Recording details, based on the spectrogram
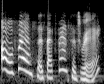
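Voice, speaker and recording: Detective's sweetheart: lively, swooping intonation, teasing, muffled vintage radio sound. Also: female voice, extremely high pitch, a little slow, heavily acted. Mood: gently warning. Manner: playful, lively. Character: teasing, playful girlfriend of a detective. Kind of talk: old-time radio drama acting. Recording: muffled old radio recording, faint music.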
